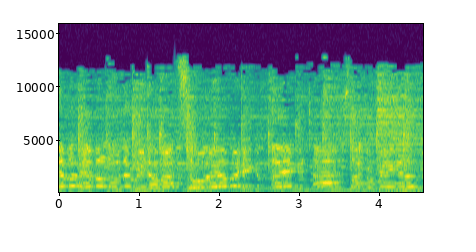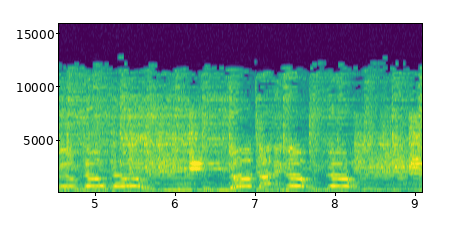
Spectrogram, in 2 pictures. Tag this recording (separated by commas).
Female singing, Music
